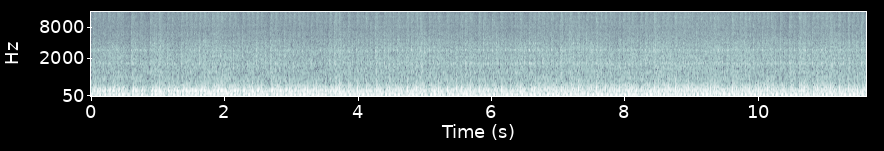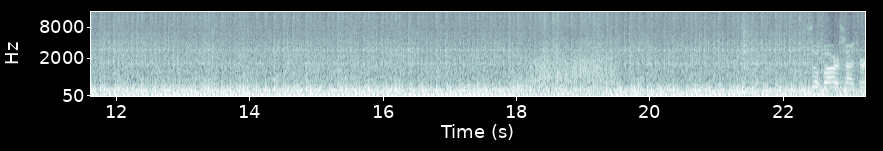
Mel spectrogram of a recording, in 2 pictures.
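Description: The rebuilt big-bore Yamaha YFZ450 ATV engine idles in a steady, loud, even drone that holds throughout without stalling, with occasional voices under it.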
